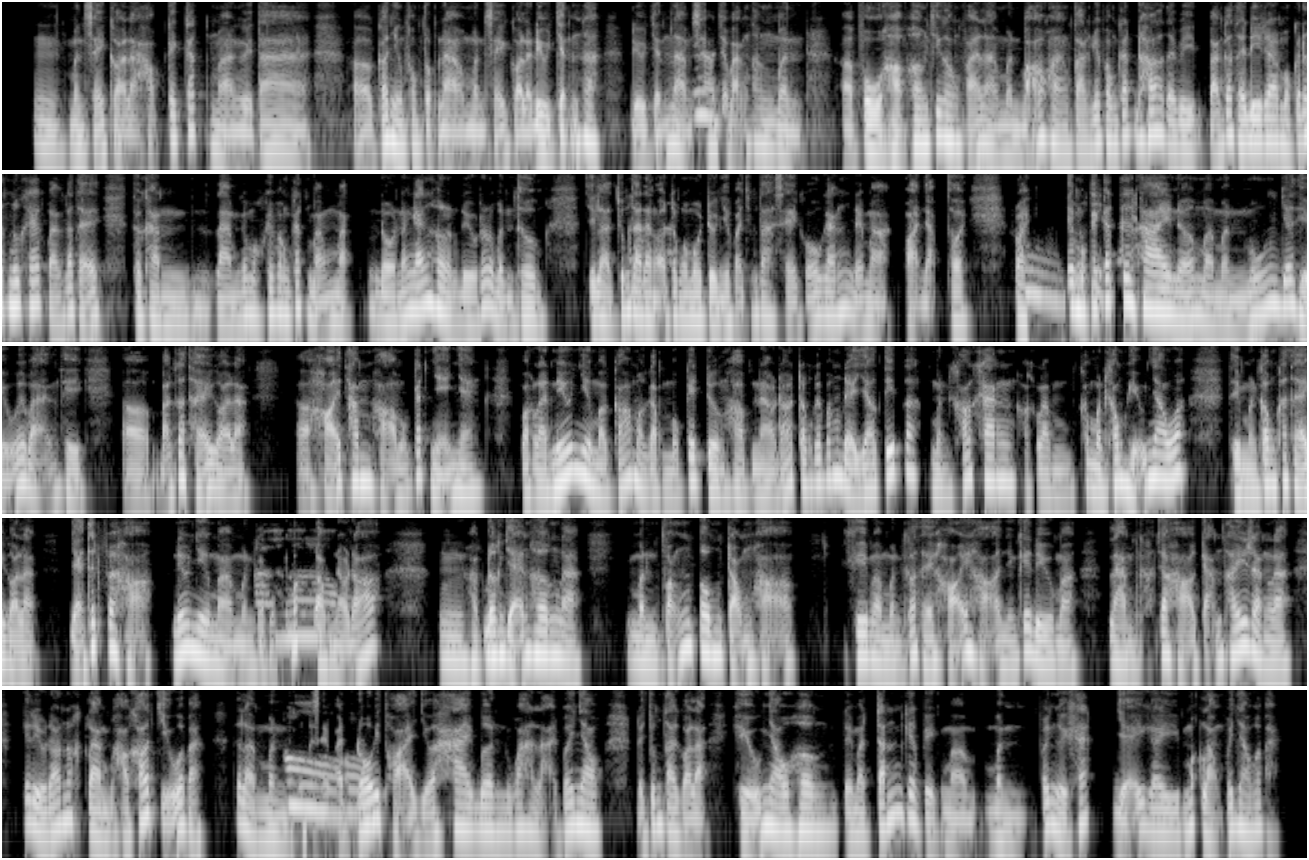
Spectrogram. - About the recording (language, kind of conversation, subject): Vietnamese, advice, Bạn đã trải nghiệm sốc văn hóa, bối rối về phong tục và cách giao tiếp mới như thế nào?
- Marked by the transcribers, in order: laughing while speaking: "đó"; tapping; other background noise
